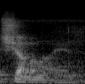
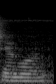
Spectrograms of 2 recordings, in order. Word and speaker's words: Shyamalan: Night Shylamalan. Yes. but it's pronounced Shyamalan.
